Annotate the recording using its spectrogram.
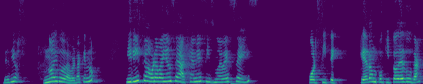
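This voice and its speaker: A woman with a high voice leads a casual Bible teaching for a women's group. She talks in a chatty, self-mocking way and keeps asking her listeners questions. When she reads scripture she slows down and weighs each word. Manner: reads scripture slowly and deliberately. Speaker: women's ministry speaker.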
